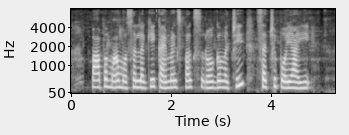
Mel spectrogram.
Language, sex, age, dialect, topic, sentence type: Telugu, female, 41-45, Southern, agriculture, statement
